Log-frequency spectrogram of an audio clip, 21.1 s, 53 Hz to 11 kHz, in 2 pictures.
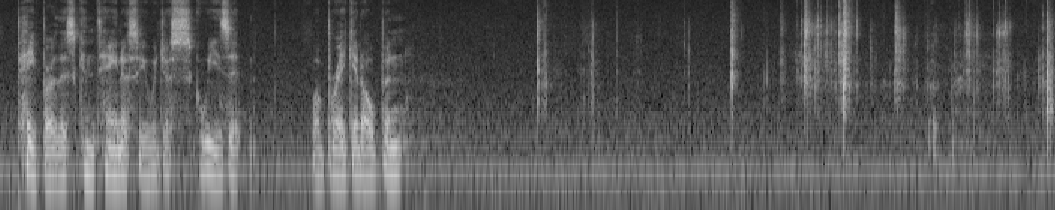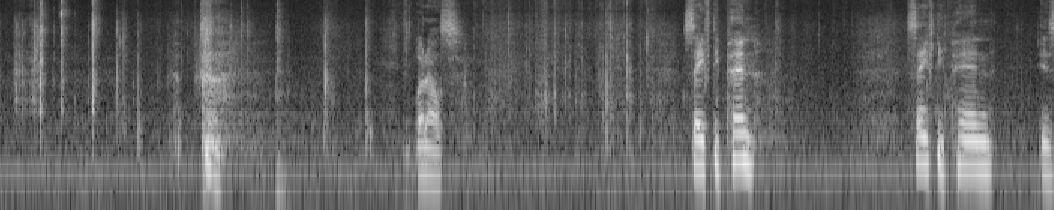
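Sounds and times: faint steady hum: 0.0 - 21.0
plastic rustle: 14.5 - 17.2.

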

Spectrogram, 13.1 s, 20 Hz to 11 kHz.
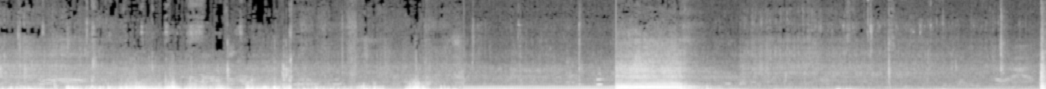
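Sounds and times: watercraft engine humming: 0.0 - 13.0.

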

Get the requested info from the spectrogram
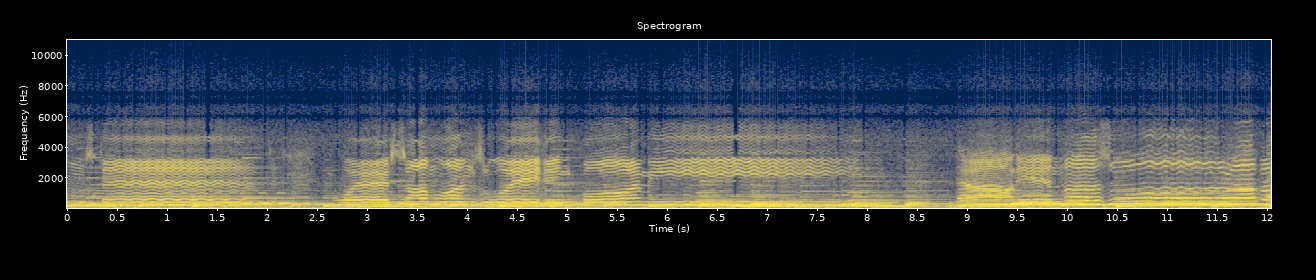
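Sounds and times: guitar accompaniment: 0.0 - 12.0
man singing with vibrato: 0.0 - 12.0.

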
